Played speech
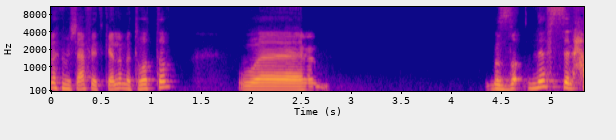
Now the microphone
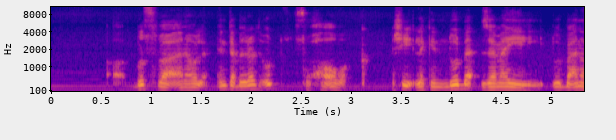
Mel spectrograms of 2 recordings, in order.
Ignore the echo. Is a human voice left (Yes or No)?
Yes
